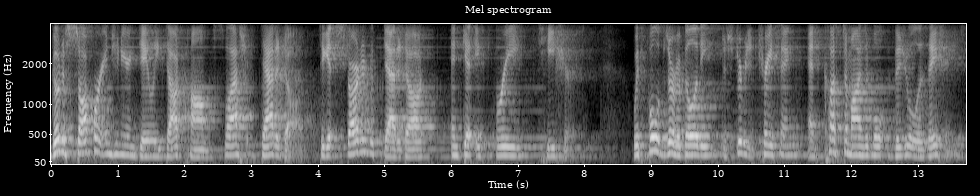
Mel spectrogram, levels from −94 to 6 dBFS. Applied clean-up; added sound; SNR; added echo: neural separator model SepFormer DNS4.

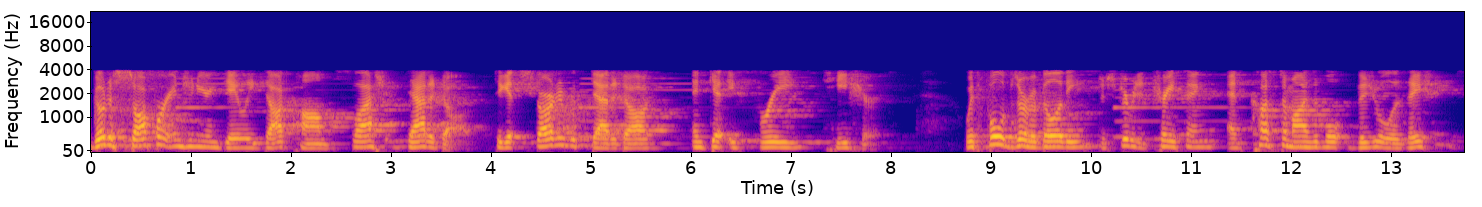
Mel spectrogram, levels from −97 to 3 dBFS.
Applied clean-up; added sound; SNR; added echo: classical method WPE with log-MMSE.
